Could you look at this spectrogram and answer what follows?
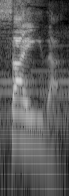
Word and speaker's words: Zaida: Viene en el caso de la parte femenina del nombre ya masculino Said. En este caso se pronunciaría para ellos más Zaida.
